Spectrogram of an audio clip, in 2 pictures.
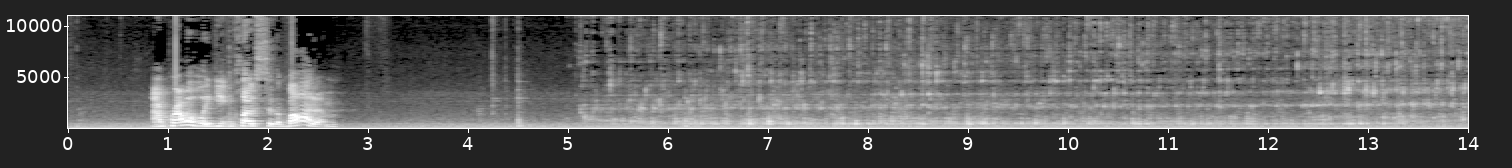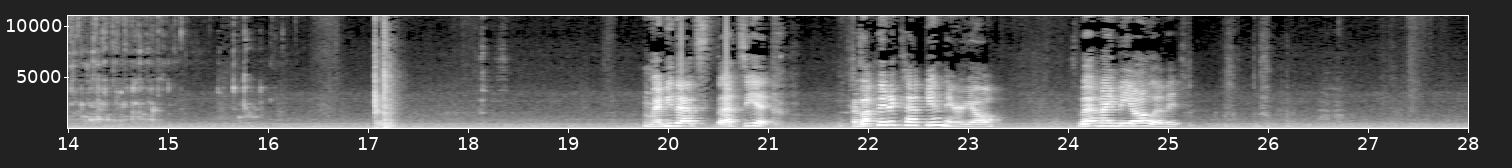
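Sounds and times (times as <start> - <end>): liquid trickling into glass jar: 5.0 - 16.2.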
